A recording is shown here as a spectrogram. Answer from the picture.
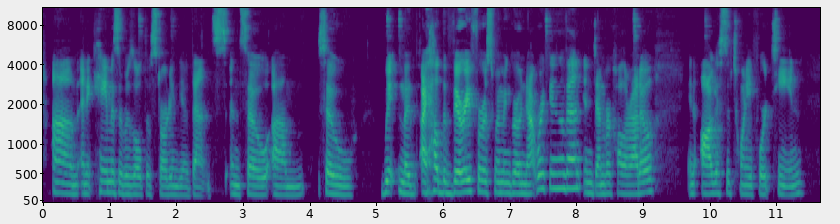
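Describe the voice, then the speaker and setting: This is an ordinary speaking voice: a woman with an American accent and a fairly low pitch. She keeps a moderate pace with ordinary pitch variation. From Wisconsin, US Midwest. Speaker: cannabis entrepreneur and brand CEO. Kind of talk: interview.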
